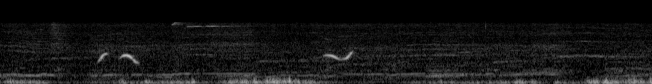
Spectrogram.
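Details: Sulawesi lory whistling a quick pair of short, clear, arching notes, then a single rising whistle after a pause. Low rumbling background noise continues throughout.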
